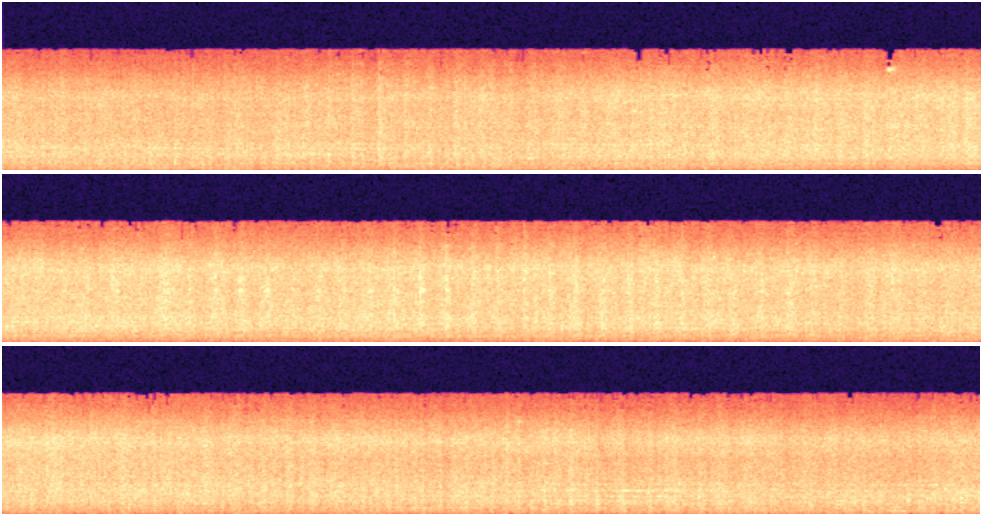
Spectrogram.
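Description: Freight train cars (covered hoppers, tank cars and gondolas) rolling past at a steady speed: a continuous, even noise of steel wheels running on the rails.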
